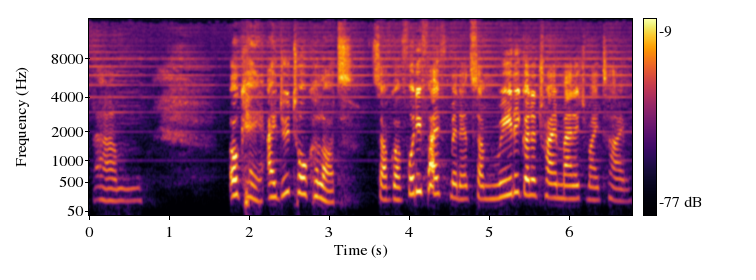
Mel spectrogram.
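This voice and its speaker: A woman's fairly high, fairly quick speech with lively intonation and long, frequent pauses over background music. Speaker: conference speaker. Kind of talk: sermon. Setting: stage with audience.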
